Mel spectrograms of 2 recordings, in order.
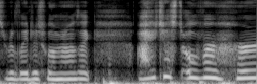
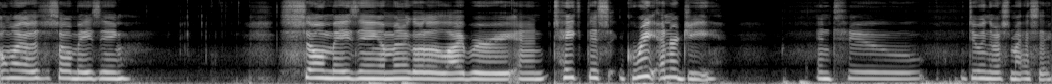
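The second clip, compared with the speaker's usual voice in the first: ordinary talk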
